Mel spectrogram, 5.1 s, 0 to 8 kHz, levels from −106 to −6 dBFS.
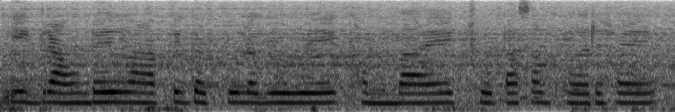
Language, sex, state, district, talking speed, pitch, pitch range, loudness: Hindi, female, Maharashtra, Gondia, 190 wpm, 260 Hz, 255-270 Hz, -14 LUFS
